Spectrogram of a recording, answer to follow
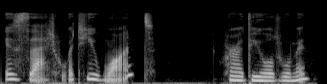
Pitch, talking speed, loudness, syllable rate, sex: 200 Hz, 165 wpm, -20 LUFS, 4.1 syllables/s, female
